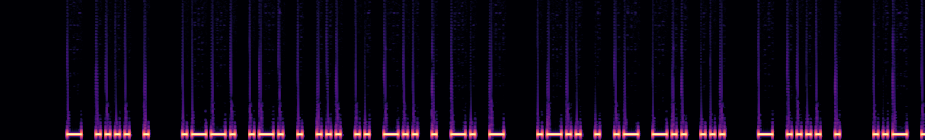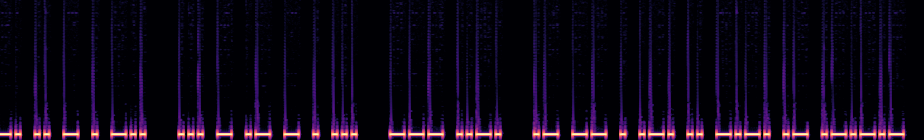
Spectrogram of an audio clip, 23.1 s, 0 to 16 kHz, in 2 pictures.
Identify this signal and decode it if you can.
Morse code, heard as a keyed tone, about 21 wpm, 700 Hz. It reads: THE PRESIDENT LEADS THE UNITED STATES OF AMERICA.
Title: Sentences with 5-Word Phrases - Spoken Beginning - 20wpm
